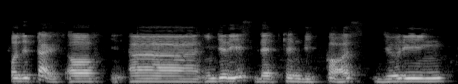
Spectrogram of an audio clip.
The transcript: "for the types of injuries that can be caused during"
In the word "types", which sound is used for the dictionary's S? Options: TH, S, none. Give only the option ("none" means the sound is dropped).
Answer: S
